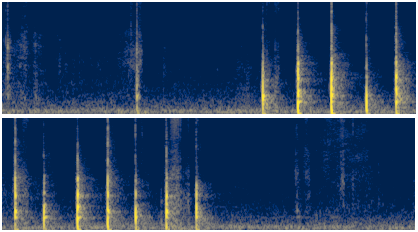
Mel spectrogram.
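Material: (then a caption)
Ceramic composite. A certified tap tool strikes a delaminated E-SAPI ceramic composite body armor plate along its edges, working inward: one tap, then a steady run of twelve quick taps. Every strike gives a short, dull thud that dies away at once, with no chime. The thuds throughout mark the plate as bad, so it is segregated and not issued.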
